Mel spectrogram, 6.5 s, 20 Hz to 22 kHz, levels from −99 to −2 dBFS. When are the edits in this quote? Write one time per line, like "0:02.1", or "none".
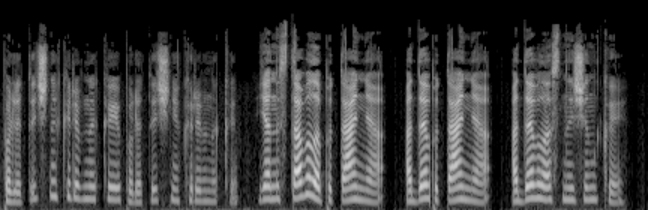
0:01.2
0:04.3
